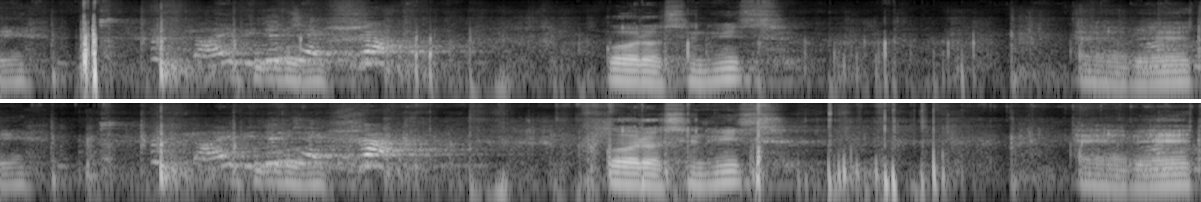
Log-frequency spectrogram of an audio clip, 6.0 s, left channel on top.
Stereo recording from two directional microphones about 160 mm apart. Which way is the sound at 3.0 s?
5° left (ahead or behind).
